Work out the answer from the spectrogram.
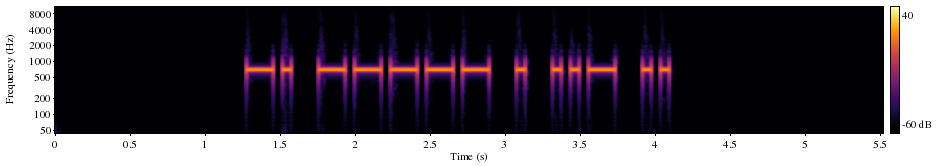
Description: Morse code, heard as a keyed tone, about 20 wpm, 700 Hz. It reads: N0EUI
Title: USA Call Signs - 5 Characters - 2x Character Spacing - 20wpm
